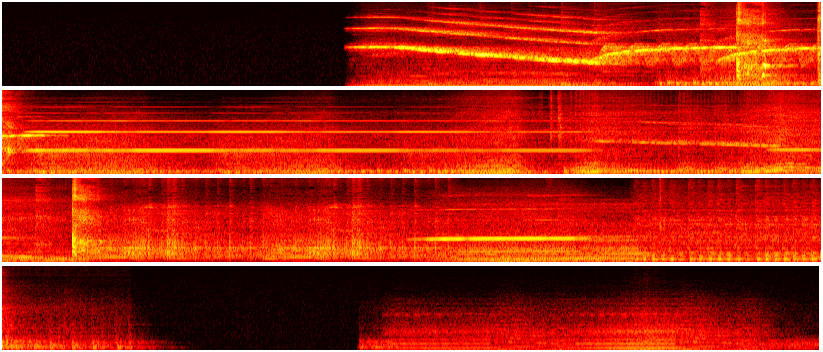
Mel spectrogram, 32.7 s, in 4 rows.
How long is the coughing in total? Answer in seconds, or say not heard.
2 s.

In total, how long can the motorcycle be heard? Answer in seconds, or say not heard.
24 s.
